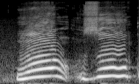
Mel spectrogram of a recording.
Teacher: را موٹا، قاف بھی موٹا، قاف قلقلہ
